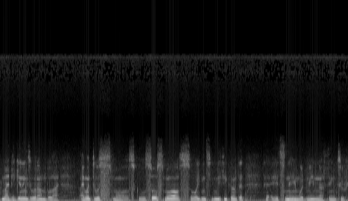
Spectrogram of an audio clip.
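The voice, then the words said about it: European accent. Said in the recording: “Your accent is European.”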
